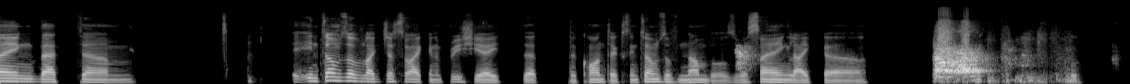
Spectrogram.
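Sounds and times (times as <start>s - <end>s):
speech: 0.0s - 1.4s, 2.9s - 10.9s
dog barking: 9.4s - 10.4s.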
